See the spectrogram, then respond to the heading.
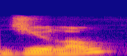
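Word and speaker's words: Julong (九龍): On the other side, there's the area is called Kowloon, and that in Cantonese, you actually pronounce it Julong, which means Nine Dragons.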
